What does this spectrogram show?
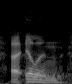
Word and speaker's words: uilleann: And finally, the uilleann pipes, again, just as it's spelled, uilleann.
